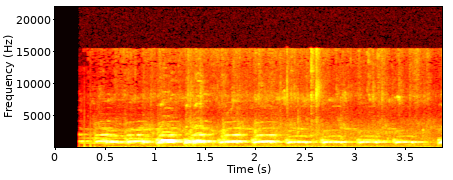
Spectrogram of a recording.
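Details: Captive-bred local zebra dove decoy, about three to four years old, with a medium voice and kwor kwor call. It sings a run of rapid, rolling, burry coos that fade in loudness over several seconds.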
